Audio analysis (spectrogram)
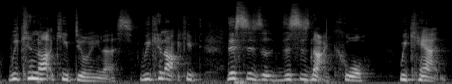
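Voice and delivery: ordinary talk, nothing marked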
